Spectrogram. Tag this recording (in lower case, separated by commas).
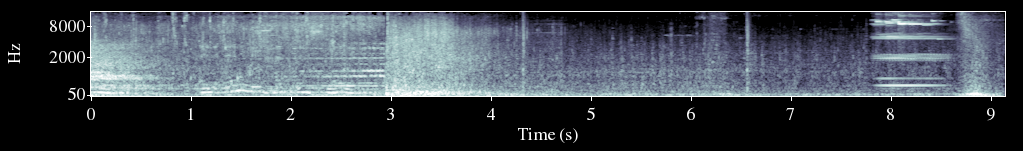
speech, pop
